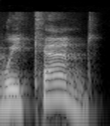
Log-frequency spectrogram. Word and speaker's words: weekend: noon afternoon what about weekend have two cables yeah and this stress is in end very good yes we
